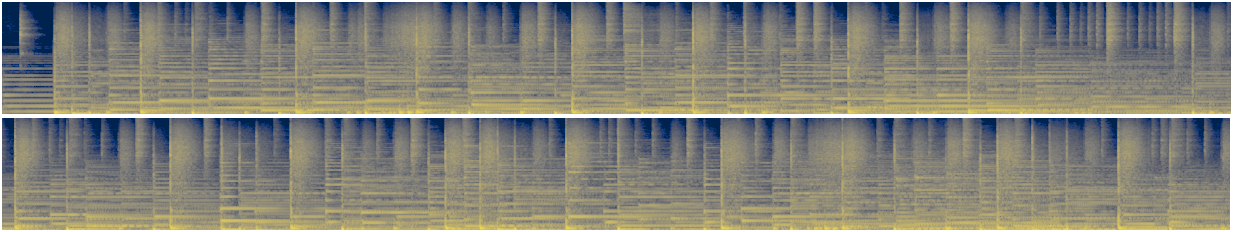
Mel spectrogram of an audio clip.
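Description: Piano mixed through a Modern Pop Piano plugin preset, playing alongside punchy drums and a few synths in a full, busy pop arrangement, loud and continuous without vocals.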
